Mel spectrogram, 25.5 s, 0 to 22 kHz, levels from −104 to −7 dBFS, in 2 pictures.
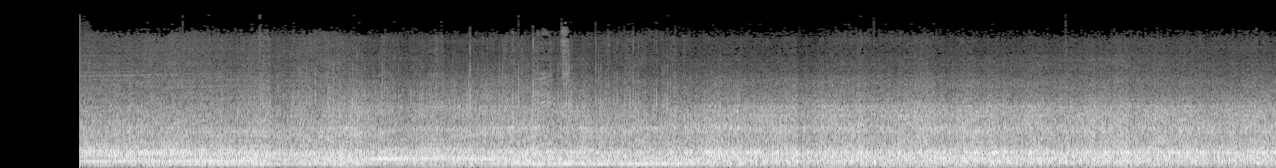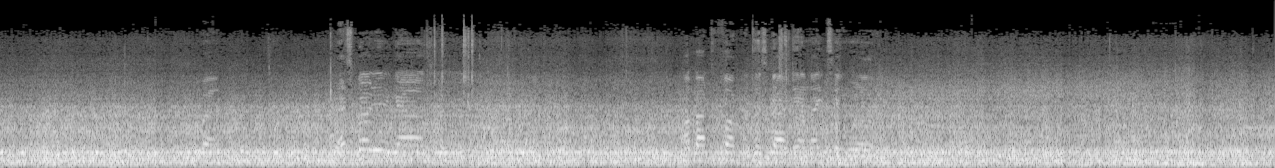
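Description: The opening 0.81 s is digital silence, and at 0.81 s the sound appears abruptly, already underway, with no natural attack or fade-in. This is a cut-off start: capture or streaming began late, so the beginning of the sound was never recorded.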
